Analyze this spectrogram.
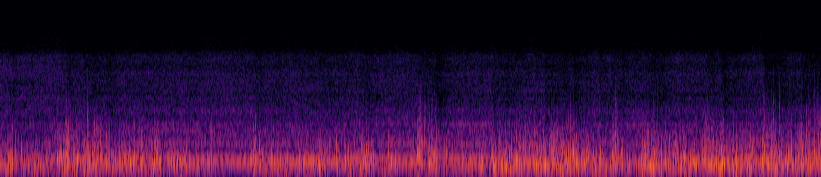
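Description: Rice combine harvester's engine running steadily as its unloading auger empties grain into a truck, with wind noise on the microphone.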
